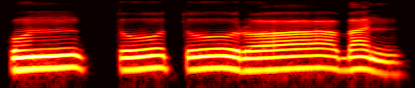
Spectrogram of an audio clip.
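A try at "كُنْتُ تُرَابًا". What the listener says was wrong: মাশাআল্লাহ, খুব সুন্দর হচ্ছে।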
